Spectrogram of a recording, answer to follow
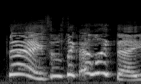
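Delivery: very high, loud, pleased reply; squeal-pitched thanks for a compliment; flattered delight. Retold or imitated. Woman told she's like Miss Europe, flattered and delighted.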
